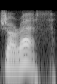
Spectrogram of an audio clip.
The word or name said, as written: Jean Jaures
